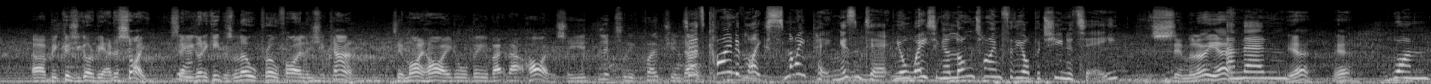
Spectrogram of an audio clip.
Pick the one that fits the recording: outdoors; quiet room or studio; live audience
outdoors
